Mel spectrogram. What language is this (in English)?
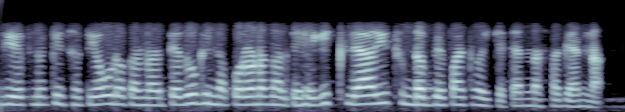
Marathi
